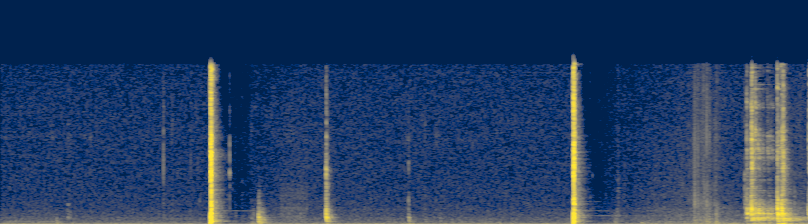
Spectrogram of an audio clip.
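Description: A few sharp clicks and taps of hand tools against a circuit board while a surface-mount capacitor is desoldered. Two of the clicks are loud, about two and a half seconds apart, and a short clatter of taps comes near the end.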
